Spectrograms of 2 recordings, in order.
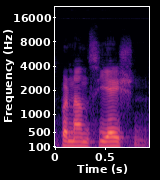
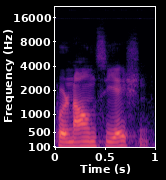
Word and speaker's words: pronunciation: number one problem is pronunciation so listen carefully it's not pronunciation it's pronunciation okay so let's start this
